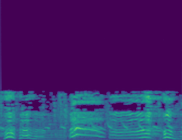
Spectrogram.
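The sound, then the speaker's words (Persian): A person cries in loud, wailing, moaning bursts whose pitch rises and falls within each sob. There are several drawn-out voiced cries separated by short breaks. “خودگه تو چرا گریه میکنی؟”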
